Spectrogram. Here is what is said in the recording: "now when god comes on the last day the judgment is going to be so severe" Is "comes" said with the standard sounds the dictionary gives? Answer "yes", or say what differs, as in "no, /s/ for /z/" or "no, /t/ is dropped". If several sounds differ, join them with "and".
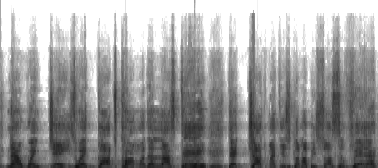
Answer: no, /z/ is dropped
